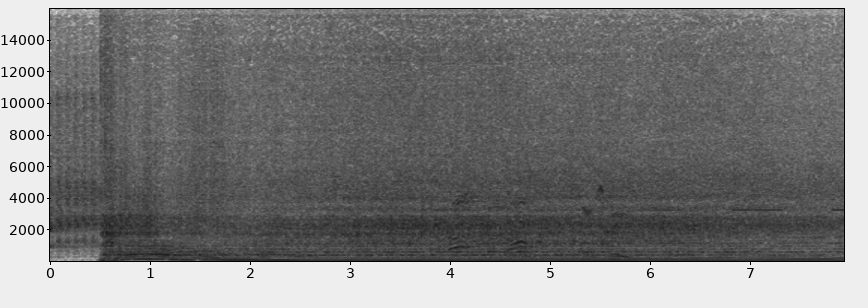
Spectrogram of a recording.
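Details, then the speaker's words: Ferrari F430 ex-rental with rebuilt engine, after reconnecting the vacuum lines once used for the removed exhaust valves: catches with a quick rev flare, then settles within two seconds into a steady, even V8 idle, and the vacuum fix seems to have cured the idle issue. "That sounds loads better. Doesn't it? That's humming now. So the vacuum system seems to have fixed the idling issue."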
